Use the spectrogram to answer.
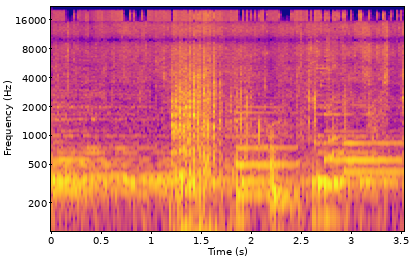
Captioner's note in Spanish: resoplido de caballo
